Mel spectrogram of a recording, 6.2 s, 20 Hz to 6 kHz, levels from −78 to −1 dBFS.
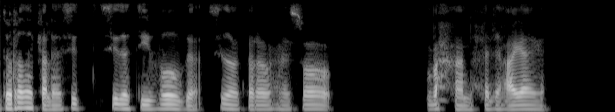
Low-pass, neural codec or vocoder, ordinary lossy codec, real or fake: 5.4 kHz; none; none; real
